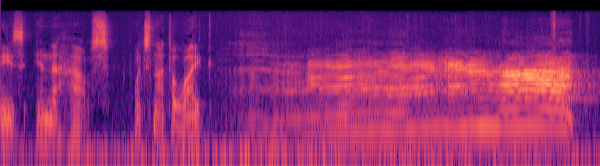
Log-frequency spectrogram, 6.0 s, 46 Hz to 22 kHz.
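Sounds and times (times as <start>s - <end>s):
speech: 0.0s - 2.6s
large horned cow mooing: 2.3s - 5.9s.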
